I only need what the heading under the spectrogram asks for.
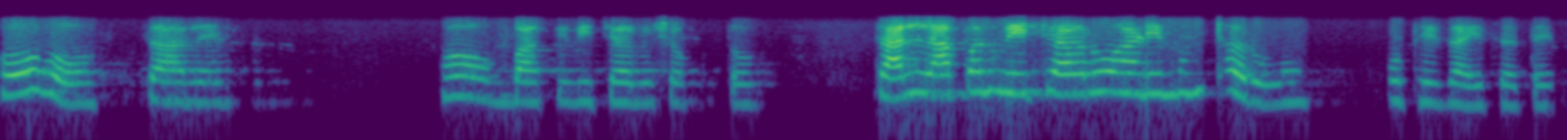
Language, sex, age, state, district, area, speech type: Marathi, female, 30-45, Maharashtra, Pune, urban, conversation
